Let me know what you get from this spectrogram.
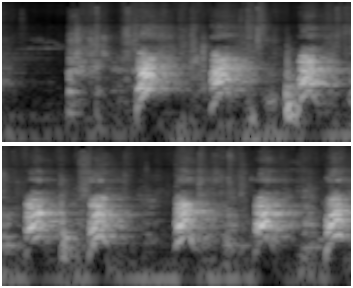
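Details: Leo, a German Shepherd pet dog who stands at the gate guarding the house day and night, barks in a steady run of about eight loud, rough woofs spaced roughly half a second apart, with a faint low hum behind.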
